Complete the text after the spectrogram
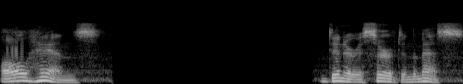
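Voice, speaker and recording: A man puts on a booming character voice at medium pitch. He speaks fairly slowly. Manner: calm.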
